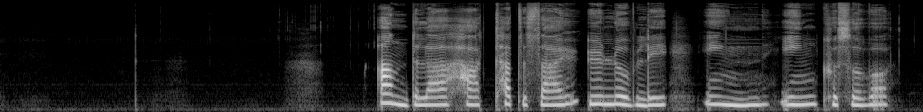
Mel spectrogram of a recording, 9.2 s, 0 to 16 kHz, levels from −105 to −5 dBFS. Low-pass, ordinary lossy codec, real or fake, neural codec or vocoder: 14.4 kHz; none; real; none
